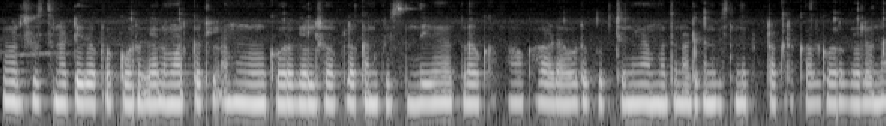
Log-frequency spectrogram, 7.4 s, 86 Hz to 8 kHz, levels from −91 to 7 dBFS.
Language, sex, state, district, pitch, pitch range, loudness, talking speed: Telugu, female, Andhra Pradesh, Visakhapatnam, 200 Hz, 195-205 Hz, -16 LUFS, 180 wpm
